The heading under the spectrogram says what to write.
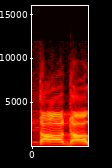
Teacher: تا کا مخرج زبان کا سرا اوپر کے دانتوں کی جڑوں سے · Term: حرف نطعیہ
